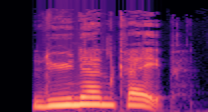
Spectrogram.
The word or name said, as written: lynangreb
